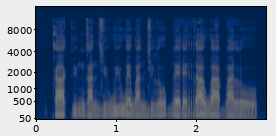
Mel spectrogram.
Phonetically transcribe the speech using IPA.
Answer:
k a k y ŋ ɡ a n z y w y w ɛ w a n d y l o b ɛ ɾ ɛ r a w a b a l o

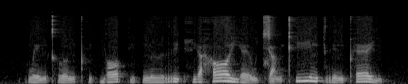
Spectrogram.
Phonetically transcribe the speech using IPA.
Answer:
k w e˨˩ n kʰ l o˨˩ n pʰ i˨˩ t̚ j ɔː˦˥ k i˨˩ t̚ n ɯː˧ r i˦˥ ʔ h i˧ a̯ h ɔː˥˩ j ɛː˩˦ w t͡ɕ a˩˦ m kʰ iː˥˩ n k r i˩˦ n pʰ ɛː˥˩ j

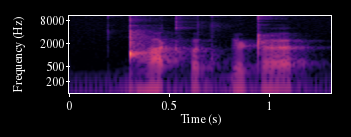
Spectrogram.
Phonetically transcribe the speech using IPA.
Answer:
ɡ͡ǃ a kʰ ɤ t ɠ ɘ ʈ ɜ

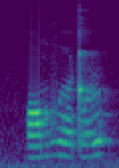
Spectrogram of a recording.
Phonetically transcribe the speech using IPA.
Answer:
ɒ m v əː ʈ ʊ ɭ

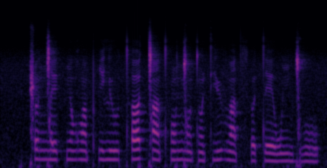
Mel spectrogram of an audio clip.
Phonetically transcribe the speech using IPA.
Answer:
ǁ ɵ ŋ͡ǀ e k ĩ ʁʷ ã pʰ i lʲ u tʰ ɐ ǀ ã tʰ õ ŋ͡ǀ õ t õ tʲ ʉ v ã t͡sʰ ɵ t e w ĩ ɡ͡ǀ u

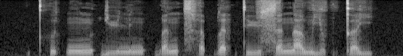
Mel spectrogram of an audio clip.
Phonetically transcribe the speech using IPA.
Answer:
kʷʰ ɐ˨˥ t̚ ɪ˧ ŋ n̪ ʊ˧ k̚ j yː˨˩ n ɪ˨˩ ŋ ʊ˨ k̚ w ɐ˨˥ n t͡sʰ ɐ˨ p̚ l ɐ˥ t̚ t̪ yː˨ s ɐ˨˧ n aː˨˩ w j ʊ˥ k̚ t̪ ɐ˨ j

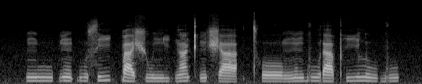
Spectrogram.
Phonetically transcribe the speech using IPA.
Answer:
ŋ uː˨ ɓ ũ˨ ɓ u˨ s iː˦ k͡p a˨ ʃ u˨ ɲ i˨ ɡ ã˦ kʼ ĩ˨ ʃ a˨ | tʰ oː˨ ŋ ũ˦ ɡ u˦˨ ɾ a˨ pʰ iː˦ l uː˨ ɡ u˦

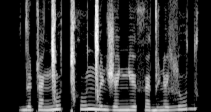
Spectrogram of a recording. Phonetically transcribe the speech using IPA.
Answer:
d æ ʈ æ ŋ͡ǀ u ǀʰ u ŋ͡ǀ i ɳ ʒ æ ɲ e θ æ d i ɳ e ɮ u d

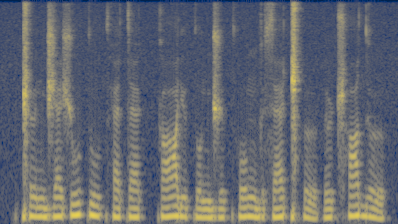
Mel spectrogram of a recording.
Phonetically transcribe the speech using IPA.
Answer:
ǁ ø n d͡ʒ æ ʃ u t̪ u t̪ʰ æ t æ kː ɑ ɾʲ ɵ t̪ o n d͡ʒ ø t̪ʰ o ŋ ɡ ø s æ ǁʰ ɵ | ø ʈ͡ʂʰ ɑ d ɵ

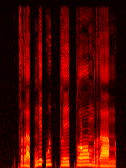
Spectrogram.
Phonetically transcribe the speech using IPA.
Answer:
k r a˨˩ t̚ ŋ e˥˩ ʔ w ɯ˥˩ k̚ p l eː˦˥ k̚ p l ɔː˥˩ m r a˧ m

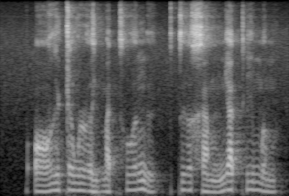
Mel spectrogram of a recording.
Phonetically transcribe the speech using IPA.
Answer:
ʔ ɔ˨˩˦ ɣ ɨ˧ ʈ ə˧ w ɹ ə˨˩˨ j m a˨˩ t̚ t̪ʰ u˧˥ ə̯ ŋ ɨ˨˩˨ | t̪ ɨ˧ ə̯ x a˨˩ m ɲ a˦˥ t̚ ʔ i˧ m ə˨˩ m

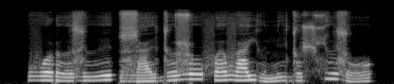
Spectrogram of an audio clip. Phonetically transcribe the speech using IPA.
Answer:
v o˧ ɽ ɵ˩˧ ə̯ z ʉ˧˥ ɪ̯ | ɮ a˩˧ ɪ̯ d ɵ˧˥ ɮ o˥ f ɐ˧˥ v a˧˥ j ɨ˩ n i˧ d o˧ ʃ ç ʉ˥ z o˩˧

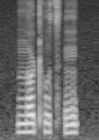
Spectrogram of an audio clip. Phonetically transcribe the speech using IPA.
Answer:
n ɒ ʈʰ o t͡sʼ ẽ

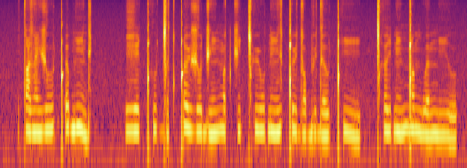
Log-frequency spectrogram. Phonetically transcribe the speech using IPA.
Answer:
tˤ ə z ẽ ʒ u ǃʼ ə b ĩ d | ɣ e ǃʰ u ɡ͡ǀ ə t ǃ ə y̯ ʒ o d͡ʒ ĩ ŋ ɔ t t͡ʃ i ǀʰ ʉ w ɗ ĩ z ǃ ʉ d ɔ b ʉ d ə u̯ ǃʰ i | ǀʰ ə i̯ ɗ ĩ ŋ͡ǃ o ŋ w ə ŋ i u̯

